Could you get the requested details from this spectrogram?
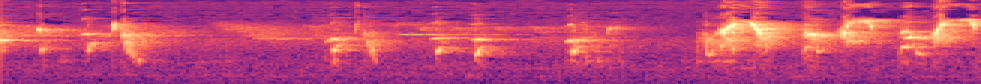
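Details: Grey Timbrado canary giving soft, scattered twittering notes at first, then a louder burst of quick rolling trills near the end.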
